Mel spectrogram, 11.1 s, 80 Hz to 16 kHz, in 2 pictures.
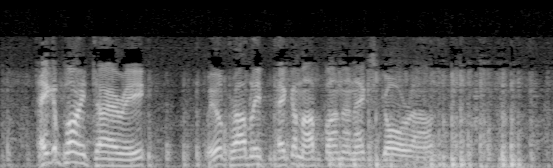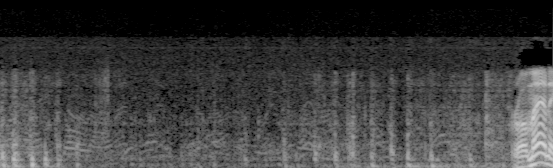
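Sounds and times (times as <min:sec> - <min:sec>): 
hooves of several prancing cavalry horses clip-clopping: 0:00.0 - 0:11.0
outdoor noise: 0:00.0 - 0:11.0
speech: 0:00.4 - 0:04.5, 0:10.7 - 0:11.0.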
